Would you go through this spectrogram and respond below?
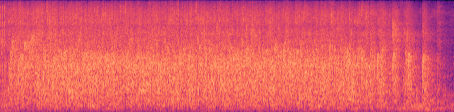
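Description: Audience at a Press Club of Dallas Living Legends dinner at Belo Mansion breaking into loud, sustained applause for an honoree, steady for several seconds before thinning into scattered claps at the end.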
